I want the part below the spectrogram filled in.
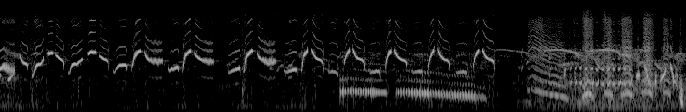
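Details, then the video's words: Tame Chinese hwamei perched on a hand, singing 'ôm cóng': a long sequence of bouncing, repeated whistled notes, a lower buzzy drawn-out phrase, then a dense jumble of mixed calls. "Họa mi ôm cóng cực sung trên tay"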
